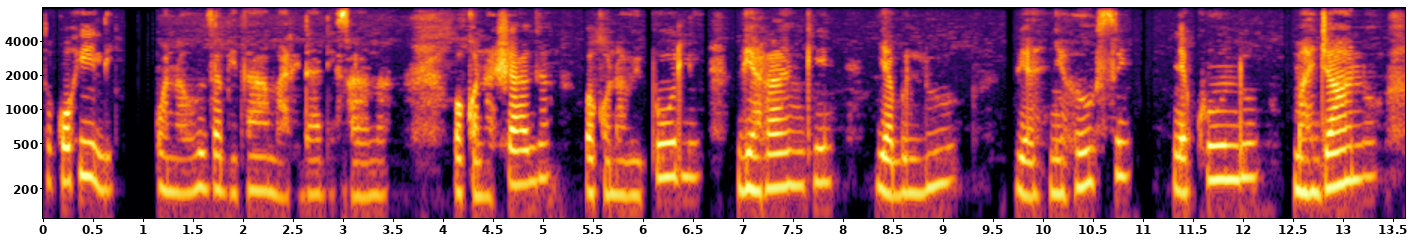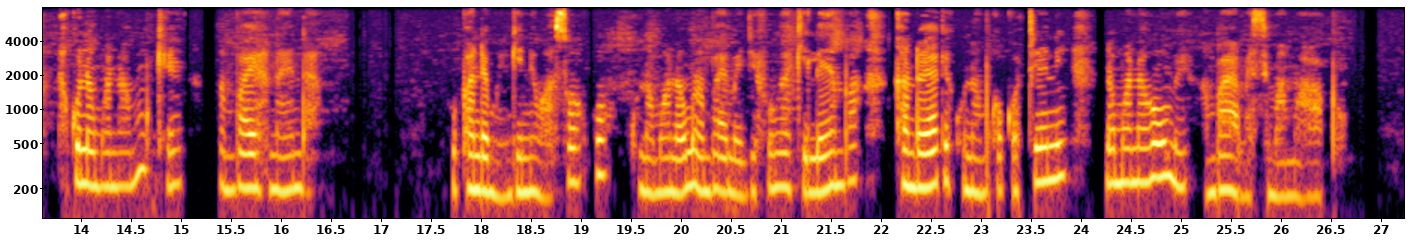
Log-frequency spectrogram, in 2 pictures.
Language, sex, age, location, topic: Swahili, female, 25-35, Nairobi, finance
